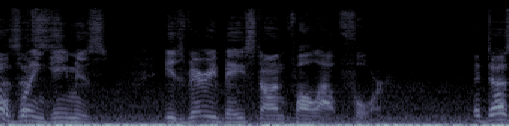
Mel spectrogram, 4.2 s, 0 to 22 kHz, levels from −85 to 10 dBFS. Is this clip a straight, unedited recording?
yes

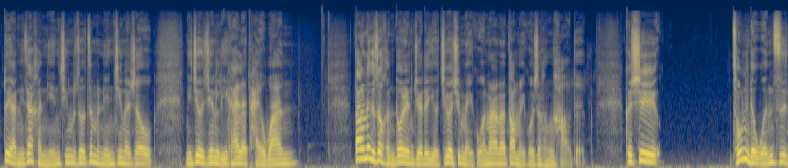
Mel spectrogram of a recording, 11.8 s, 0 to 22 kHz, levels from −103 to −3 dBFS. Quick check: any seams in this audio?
no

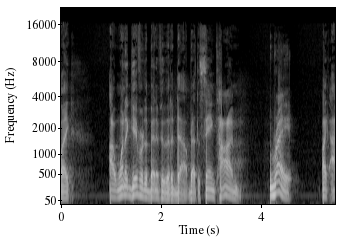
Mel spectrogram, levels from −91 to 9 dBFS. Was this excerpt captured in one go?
yes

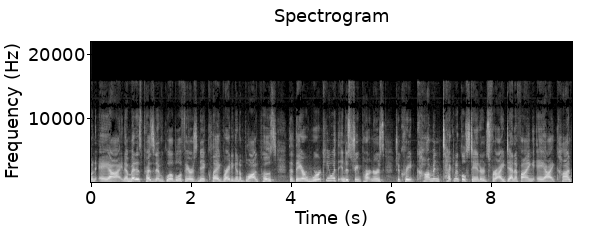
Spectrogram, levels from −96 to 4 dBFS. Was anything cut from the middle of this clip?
no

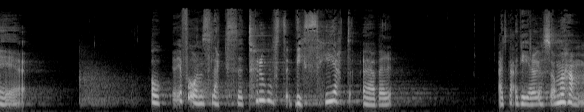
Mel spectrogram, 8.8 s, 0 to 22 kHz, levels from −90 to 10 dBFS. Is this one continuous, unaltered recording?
no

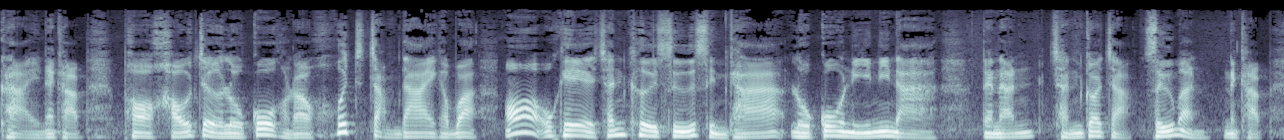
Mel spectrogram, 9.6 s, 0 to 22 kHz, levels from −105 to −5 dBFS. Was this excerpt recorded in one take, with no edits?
no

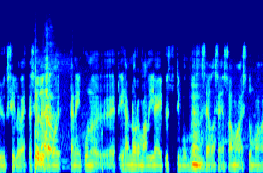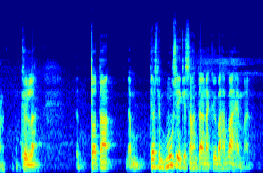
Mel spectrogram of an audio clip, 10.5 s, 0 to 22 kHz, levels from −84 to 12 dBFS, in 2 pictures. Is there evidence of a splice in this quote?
yes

